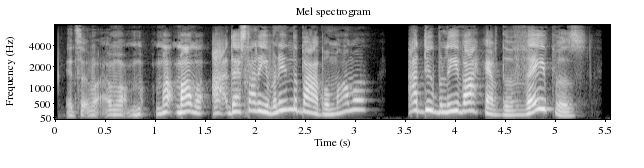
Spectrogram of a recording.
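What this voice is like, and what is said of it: Put-on Southern accent. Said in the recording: “I don't know if I did a Southern accent there, and if I did, I'm sorry.”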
